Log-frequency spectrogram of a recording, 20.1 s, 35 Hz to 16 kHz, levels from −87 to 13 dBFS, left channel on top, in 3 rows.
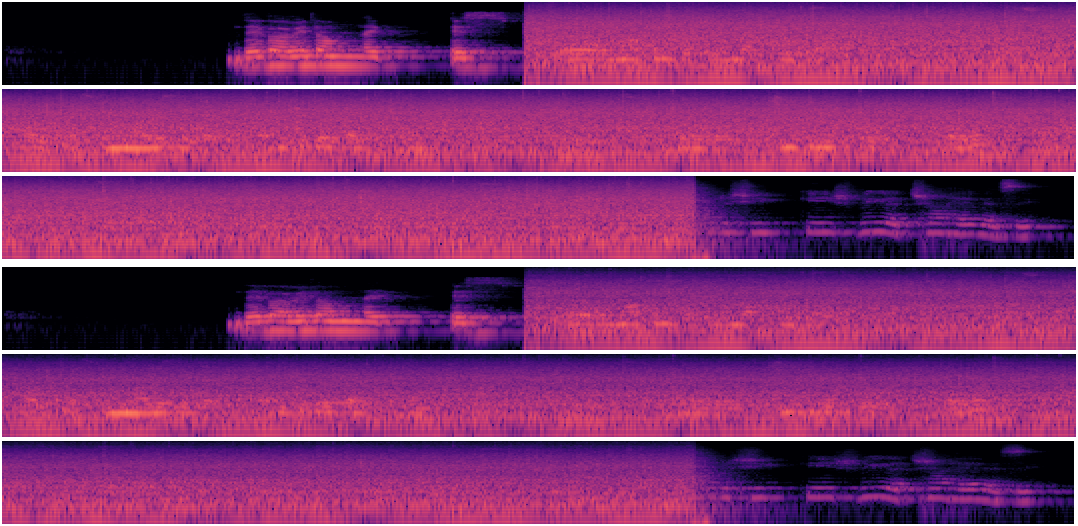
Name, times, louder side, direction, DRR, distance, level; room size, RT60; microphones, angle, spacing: voice 1, 1.4-2.4 2.8-5.3 6.2-6.5 6.8-9.4 10.9-12.3 12.6-13.0, left 2 dB, 75° left, 6 dB, 1.1 m, -29 dB
Rain, 3.3-17.8, left 5 dB, 30° left, 0.4 m, -26 dB
voice 2, 17.7-19.8, left 1 dB, 50° left, -6 dB, 3.5 m, -46 dB
14.0 x 10.0 x 2.3 m, 0.84 s
head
